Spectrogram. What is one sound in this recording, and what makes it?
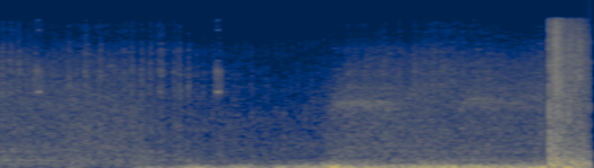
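A tank engine rumbles low and grows louder.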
